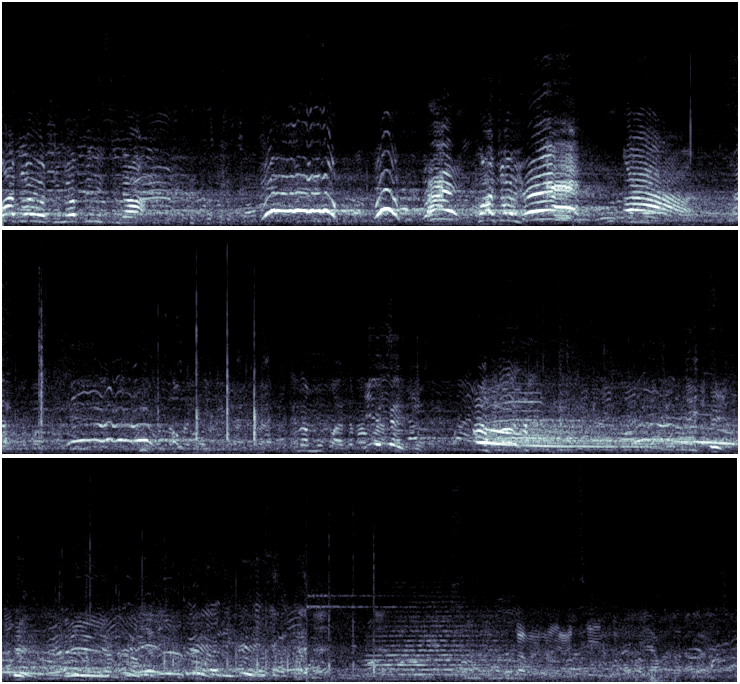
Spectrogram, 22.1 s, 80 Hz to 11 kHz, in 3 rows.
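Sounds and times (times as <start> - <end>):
voices shouting and calling out: 0.0 - 22.0.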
